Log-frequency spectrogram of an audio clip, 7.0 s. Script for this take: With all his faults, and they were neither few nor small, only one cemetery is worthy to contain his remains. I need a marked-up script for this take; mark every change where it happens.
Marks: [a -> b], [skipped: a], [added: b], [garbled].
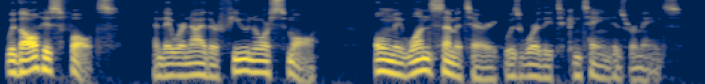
With all his faults, and they were neither few nor small, only one cemetery [is -> was] worthy to contain his remains.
